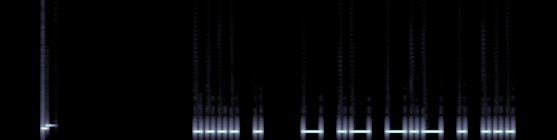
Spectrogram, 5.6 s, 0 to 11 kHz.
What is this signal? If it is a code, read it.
Morse code, heard as a keyed tone, about 20 wpm, 700 Hz. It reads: HE TAKES
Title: Additional Easy Phrases 20wpm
